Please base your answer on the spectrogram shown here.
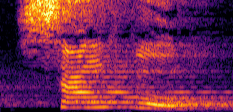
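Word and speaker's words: Tsangpo: In Tibet, it is called Sangpo, T is silent here.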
